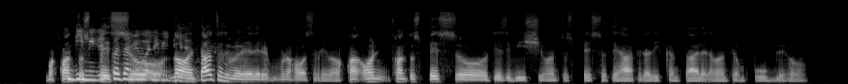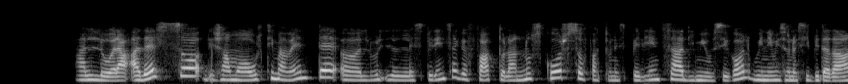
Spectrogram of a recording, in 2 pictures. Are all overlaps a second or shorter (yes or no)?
no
